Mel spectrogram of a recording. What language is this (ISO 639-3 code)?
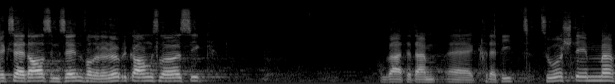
gsw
